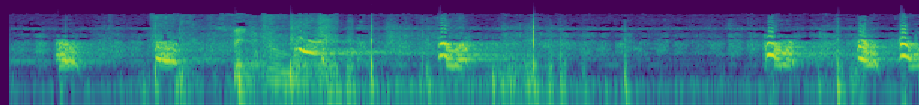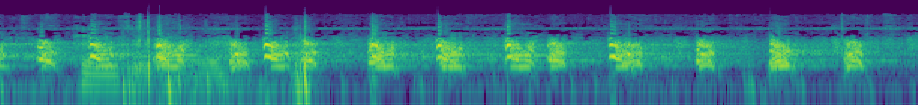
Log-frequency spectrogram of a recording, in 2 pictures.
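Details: A Treeing Walker Coonhound bays while coon hunting, loud ringing barks repeating steadily about twice a second.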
